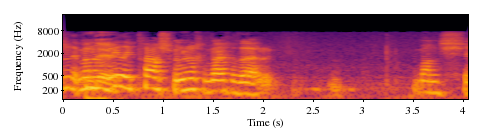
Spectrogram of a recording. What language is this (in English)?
Welsh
